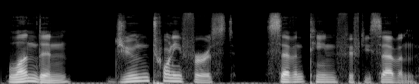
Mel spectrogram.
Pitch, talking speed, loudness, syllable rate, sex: 115 Hz, 100 wpm, -19 LUFS, 4.1 syllables/s, male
